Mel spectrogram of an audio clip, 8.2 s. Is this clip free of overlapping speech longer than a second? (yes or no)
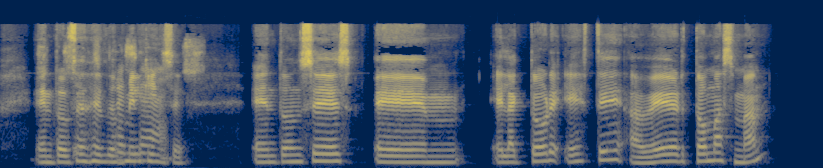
no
